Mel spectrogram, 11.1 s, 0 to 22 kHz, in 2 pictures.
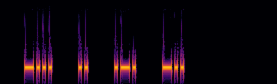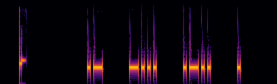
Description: Morse code, heard as a keyed tone, about 20 wpm, spaced as for 11 wpm, 700 Hz. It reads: BIRD ABLE
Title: 3x Character Spacing - Top 500 Words - 20wpm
